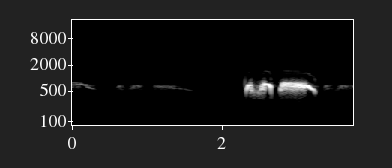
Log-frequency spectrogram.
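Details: Spotted dove decoy calling in the 'thúc đấu' challenge style: soft faint murmurs, then one loud low phrase of two short hoots and a long buzzy coo near the end.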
